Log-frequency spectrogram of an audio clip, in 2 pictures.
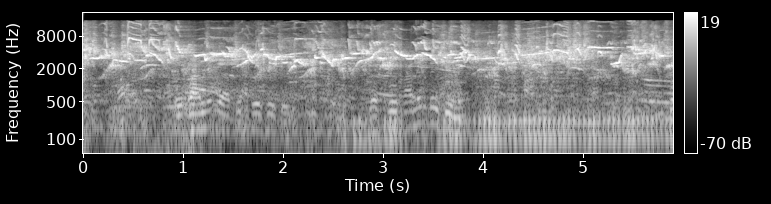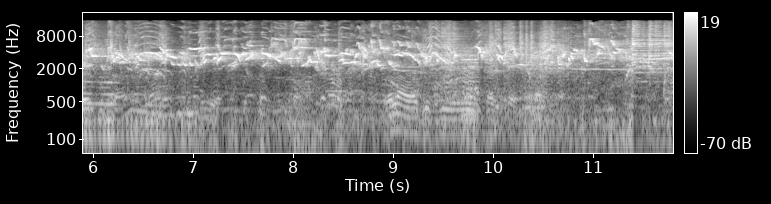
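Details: Oriental magpie-robin from Perbaungan, North Sumatra, back in song after moulting: nearly twelve seconds of rapid high chatter, rising whistles and trilled bursts, with a low humming noise midway and faint talking.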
